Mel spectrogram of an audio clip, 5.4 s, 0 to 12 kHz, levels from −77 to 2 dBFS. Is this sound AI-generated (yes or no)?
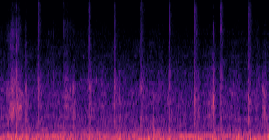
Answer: yes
